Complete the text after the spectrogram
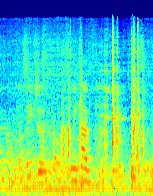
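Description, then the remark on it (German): Clinking glass and rattling kitchenware as someone rummages through supplies to pick out a Romanian beer in Bucharest, with bright chinks near the end and a low steady hum underneath. “inspiziert die Vorräte, sucht mir ein rumänisches Bier heraus.”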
